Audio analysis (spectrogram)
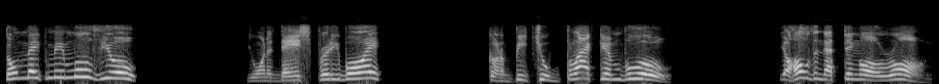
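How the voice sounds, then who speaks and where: Woman doing a brash young mobster guy from a game, all threats and snarls, high bright voice, swings up and down a lot, slow. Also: lively intonation, dry recording, lo-fi sound. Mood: menacing. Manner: snarling street-tough threats and taunts. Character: hot-tempered male mob thug, young, brash. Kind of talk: video game combat barks.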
